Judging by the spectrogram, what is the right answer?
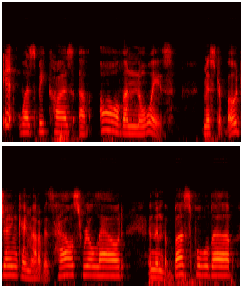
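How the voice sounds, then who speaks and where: A woman, a pre-K teacher, reading a picture book aloud to young children and pausing to ask them questions. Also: mid-range voice, gravelly, muffled recording. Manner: slow, sing-song storytelling with questions to the children.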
